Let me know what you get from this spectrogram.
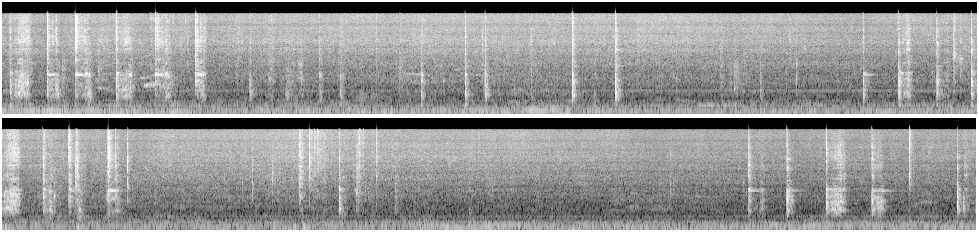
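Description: Food sizzling and frying in a pan, with clusters of sharp clicks and scrapes from a utensil stirring it.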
